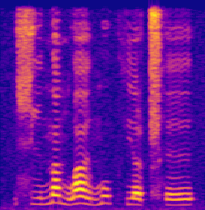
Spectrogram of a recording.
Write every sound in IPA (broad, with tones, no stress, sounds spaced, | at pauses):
ɕ i˥ n̪ a˥˧ n w a˥˧ ɪ̯ m u˥˧ pʰ j ɛ˥˩ ʈ͡ʂʰ e˥ ɪ̯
